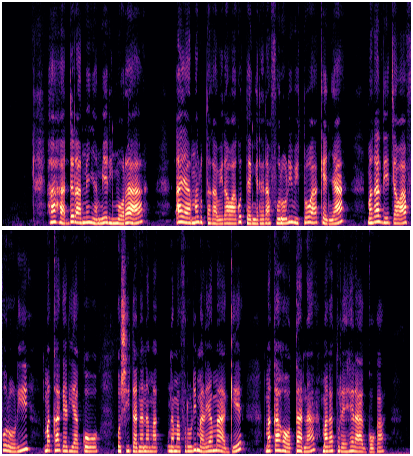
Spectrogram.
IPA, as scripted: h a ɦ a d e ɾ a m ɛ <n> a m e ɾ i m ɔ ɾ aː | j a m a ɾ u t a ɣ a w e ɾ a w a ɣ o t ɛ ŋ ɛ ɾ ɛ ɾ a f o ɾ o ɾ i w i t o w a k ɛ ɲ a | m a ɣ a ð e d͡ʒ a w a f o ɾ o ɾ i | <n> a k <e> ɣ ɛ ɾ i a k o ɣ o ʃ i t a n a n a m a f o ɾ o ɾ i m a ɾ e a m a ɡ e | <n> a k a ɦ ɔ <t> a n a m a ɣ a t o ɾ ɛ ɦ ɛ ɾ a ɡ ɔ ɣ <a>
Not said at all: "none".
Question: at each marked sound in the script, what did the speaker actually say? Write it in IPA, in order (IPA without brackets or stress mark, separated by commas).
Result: ɲ, m, a, m, t, a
